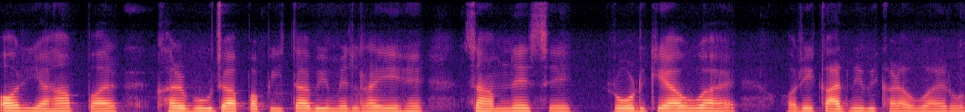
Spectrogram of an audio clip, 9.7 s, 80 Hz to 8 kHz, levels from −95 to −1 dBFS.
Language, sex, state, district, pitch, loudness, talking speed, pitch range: Hindi, female, Uttar Pradesh, Jyotiba Phule Nagar, 185 Hz, -20 LUFS, 150 wpm, 180-185 Hz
